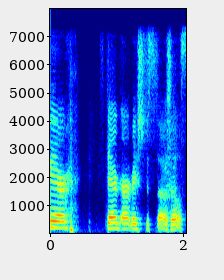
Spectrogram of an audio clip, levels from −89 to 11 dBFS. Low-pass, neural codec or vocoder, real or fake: 7.2 kHz; codec, 16 kHz, 0.5 kbps, FunCodec, trained on Chinese and English, 25 frames a second; fake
